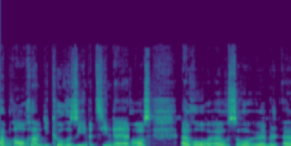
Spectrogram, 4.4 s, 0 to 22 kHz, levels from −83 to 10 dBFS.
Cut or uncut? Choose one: cut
